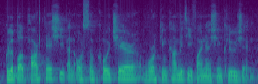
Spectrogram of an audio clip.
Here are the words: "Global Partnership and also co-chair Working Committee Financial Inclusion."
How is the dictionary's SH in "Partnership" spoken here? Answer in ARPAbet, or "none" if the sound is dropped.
SH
